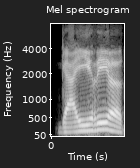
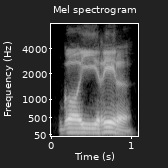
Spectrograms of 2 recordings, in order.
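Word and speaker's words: غير: Qurannya begini tapi salah itu bunyinya bukan gairil tapi di sini g ho o g giril giril ya bacanya giril tuh giril giril bisa dipahami ya g giril g ho bukan giril tapi giril ada unsur o-nya giril giril giril Arabnya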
